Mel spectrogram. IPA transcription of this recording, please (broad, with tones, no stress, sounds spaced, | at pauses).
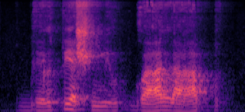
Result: b ɪ˨˩˦ l pʲ a˥˨ ʃ mʲ u˨˩˦ b ɡʷ a˨˩˦ l a˨˩˦ b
